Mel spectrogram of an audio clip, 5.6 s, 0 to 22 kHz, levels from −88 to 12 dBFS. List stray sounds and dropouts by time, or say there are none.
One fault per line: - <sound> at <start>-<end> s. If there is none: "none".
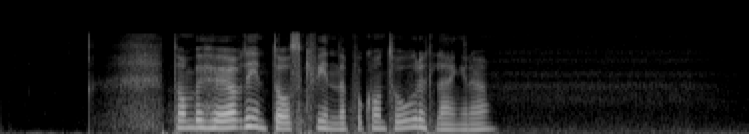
none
